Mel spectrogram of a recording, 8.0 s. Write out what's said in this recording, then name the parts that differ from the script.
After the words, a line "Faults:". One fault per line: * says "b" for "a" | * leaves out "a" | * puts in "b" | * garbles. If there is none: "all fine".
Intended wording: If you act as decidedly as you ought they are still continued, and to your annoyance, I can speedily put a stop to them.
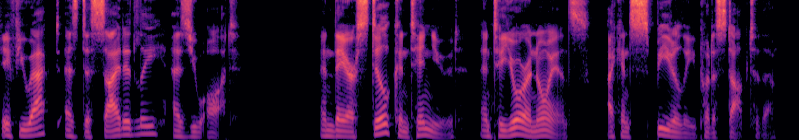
If you act as decidedly as you ought and they are still continued, and to your annoyance, I can speedily put a stop to them.
Faults:
* puts in "and"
